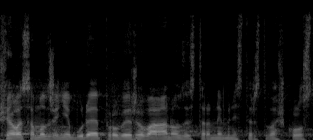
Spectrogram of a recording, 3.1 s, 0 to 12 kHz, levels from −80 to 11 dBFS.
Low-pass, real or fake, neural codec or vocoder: 10.8 kHz; fake; vocoder, 44.1 kHz, 128 mel bands, Pupu-Vocoder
